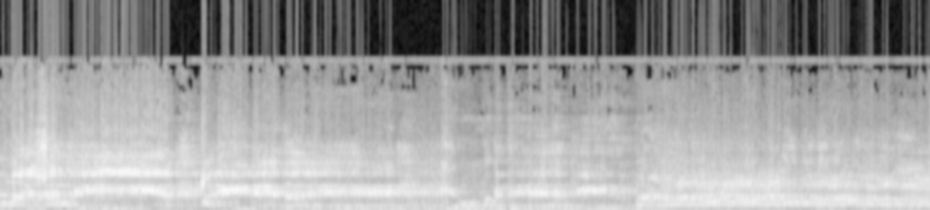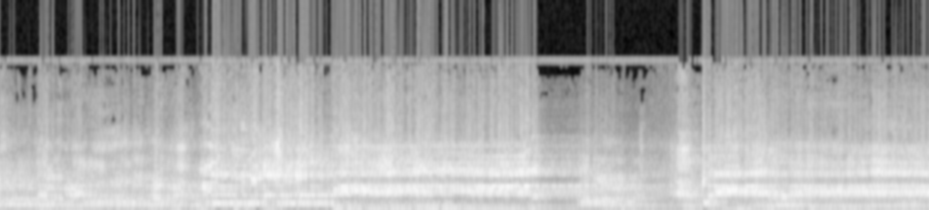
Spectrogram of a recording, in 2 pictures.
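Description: A man sings a mournful chant loudly through a microphone.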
